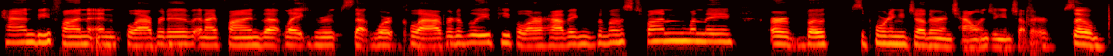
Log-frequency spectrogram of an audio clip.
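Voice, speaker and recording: A woman's voice: lowish voice, moderate pace, dry recording. Informal woman panelist, dry close sound. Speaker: podcast executive producer, panelist. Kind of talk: casual panel talk.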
